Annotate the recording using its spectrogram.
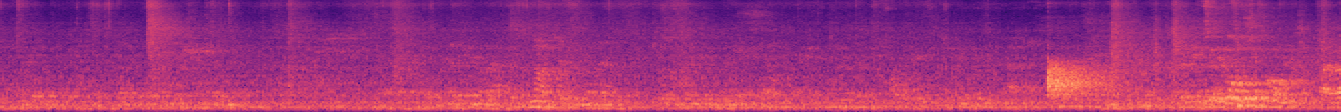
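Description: Men talk in the background of a large echoing hall.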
